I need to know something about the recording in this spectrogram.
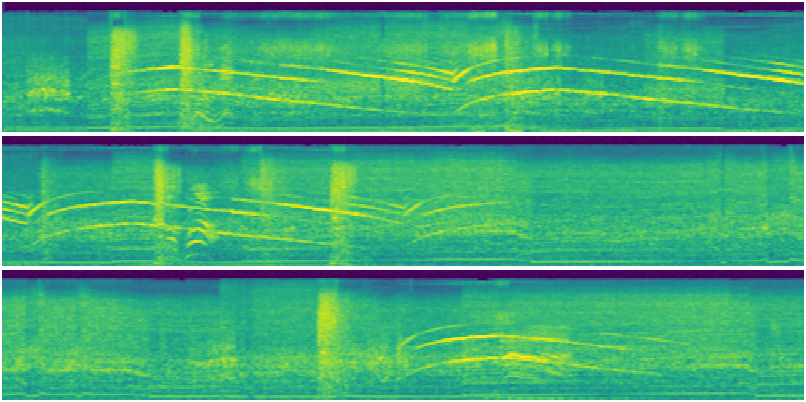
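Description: A police siren wails nearby, rising and falling.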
